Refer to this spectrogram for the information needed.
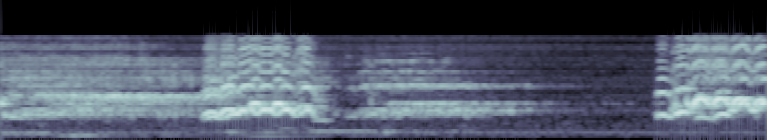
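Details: Loon calling: a wavering, quavering tremolo burst with rich harmonics, followed by a steadier held tone, then another loud tremolo starting after a short quiet gap.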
